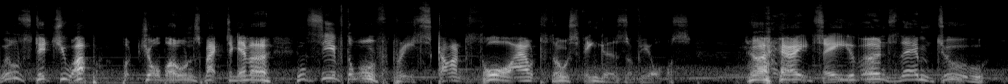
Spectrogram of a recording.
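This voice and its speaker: A raspy man puts on a character voice at a fairly slow pace while clear music plays in the background. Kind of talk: fantasy saga dialogue. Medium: read story. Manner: hearty, loud, laughing.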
